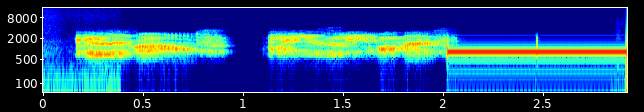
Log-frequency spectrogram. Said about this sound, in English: No, look, it's just the phone. Well, it should be unplugged. It's all right. Look, the machine's underneath. Let the machine pick it up.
